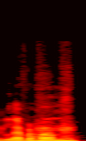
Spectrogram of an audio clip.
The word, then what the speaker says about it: Leverhulme: Oh my gosh, this one I don't know how to pronounce. You have to help me. Leverhulme?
